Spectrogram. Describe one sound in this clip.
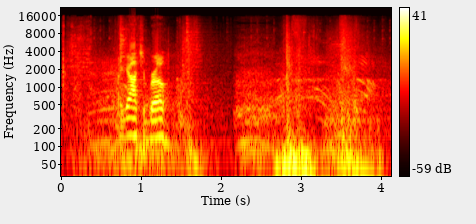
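A blade slashes and strikes a bear.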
